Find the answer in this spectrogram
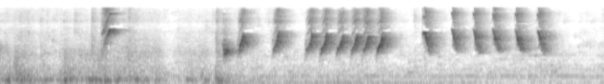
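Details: Full song-fill recording of a songbird from the Indonesian bird-song hobby: a rising sweep, then long runs of rapid, piercing high chirps, about a dozen in close succession, with low rumbling at the start.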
